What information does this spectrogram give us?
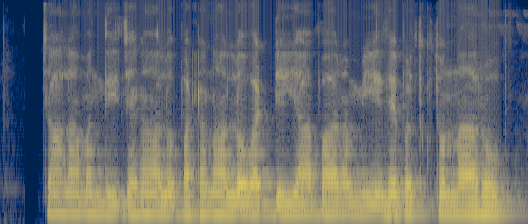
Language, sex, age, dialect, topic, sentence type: Telugu, male, 18-24, Southern, banking, statement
